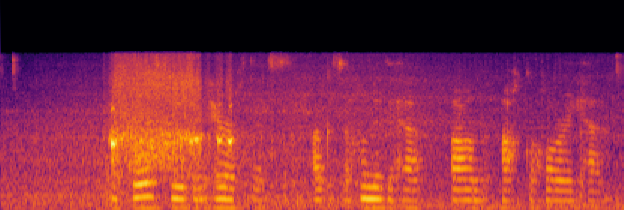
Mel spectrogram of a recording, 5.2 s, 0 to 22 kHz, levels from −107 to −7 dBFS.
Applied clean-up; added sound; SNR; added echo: none; Car; -1 dB; none.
